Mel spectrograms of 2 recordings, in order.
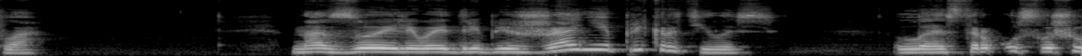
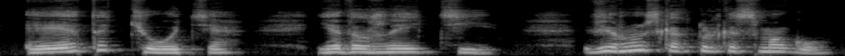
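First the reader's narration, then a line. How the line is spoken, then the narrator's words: Whispered. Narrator (Russian): Розамунд шепотом сказала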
